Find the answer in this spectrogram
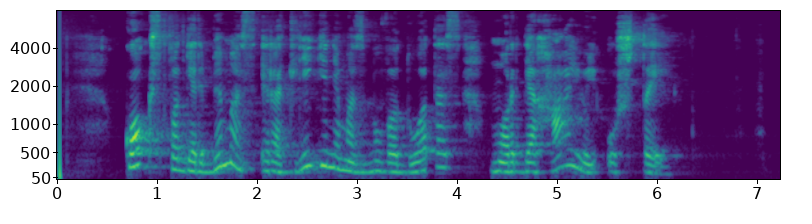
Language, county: Lithuanian, Utena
